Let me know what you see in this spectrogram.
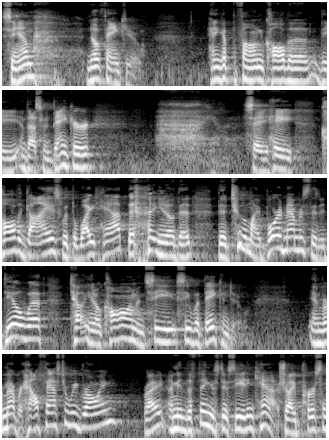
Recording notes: delivered at the Zweig Group's 2023 Elevate AEC Conference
